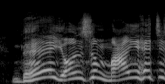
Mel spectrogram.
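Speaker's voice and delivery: Gyeongsang Korean dialect. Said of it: "자체가 사투리 아닙니까?".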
